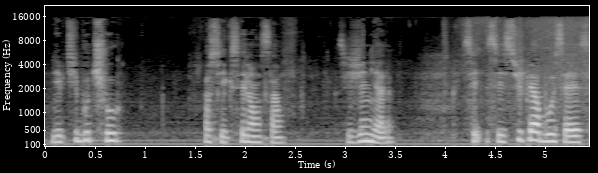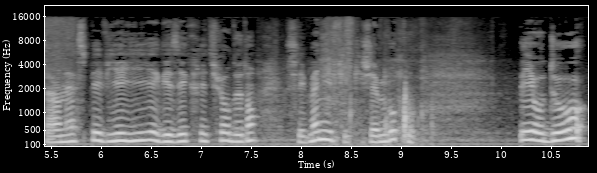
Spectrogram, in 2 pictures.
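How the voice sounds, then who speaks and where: A chatty woman talks through a craft haul in a relaxed, hesitant way, full of little fillers and restarts. Her voice sits at an ordinary middle pitch for a woman. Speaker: scrapbooking vlogger. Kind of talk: casual haul show-and-tell.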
